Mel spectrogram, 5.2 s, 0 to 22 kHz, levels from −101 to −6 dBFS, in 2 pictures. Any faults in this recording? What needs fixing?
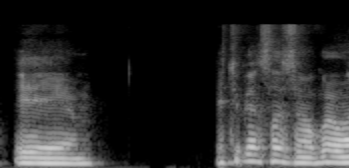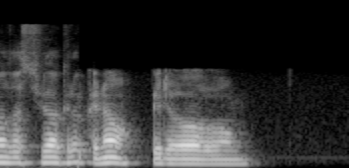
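From 3.2 s to the end, the speech turns dull and boxy. Nothing above 4 kHz survives. The level shifts by about 5 dB. A faint new noise floor appears, with no gap at the change. This is likely an input switched to a poorer, narrower-band device. Lock the recording input so the system cannot change devices mid-session.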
